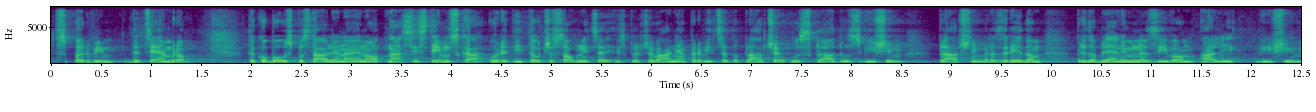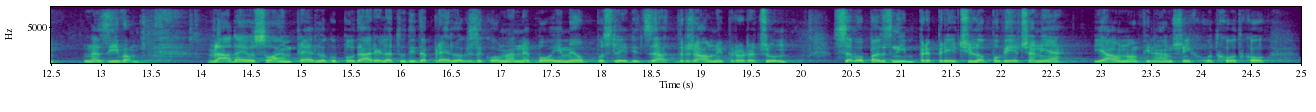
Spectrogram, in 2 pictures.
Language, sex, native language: Slovenian, male, Slovenian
